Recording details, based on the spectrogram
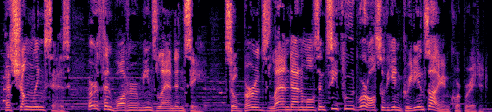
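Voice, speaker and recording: A man voicing a proud, courteous chef in a video game, speaking in a measured, earnest way over music. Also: fairly high pitch, very animated. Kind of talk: video game character acting.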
